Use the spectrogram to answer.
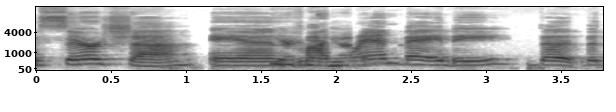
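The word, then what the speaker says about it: Saoirse: One of them is named Cersa. Cersa.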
